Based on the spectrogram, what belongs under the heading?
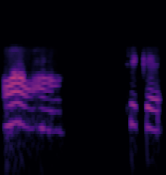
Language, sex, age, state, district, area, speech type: Assamese, female, 18-30, Assam, Goalpara, urban, conversation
